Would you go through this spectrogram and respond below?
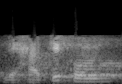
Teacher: لحتكم بالنبر على حركة اللام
